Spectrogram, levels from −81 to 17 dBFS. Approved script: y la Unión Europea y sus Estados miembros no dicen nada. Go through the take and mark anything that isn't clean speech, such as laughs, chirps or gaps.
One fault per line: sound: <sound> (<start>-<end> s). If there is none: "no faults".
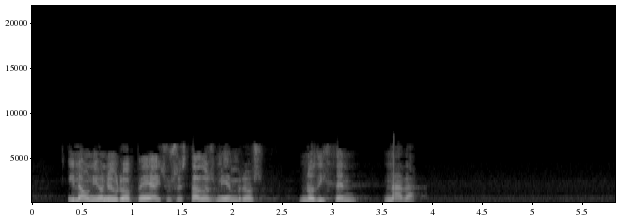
no faults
